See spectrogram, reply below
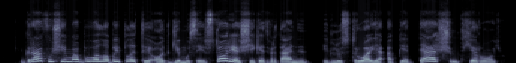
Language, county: Lithuanian, Klaipėda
